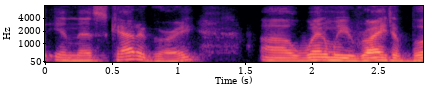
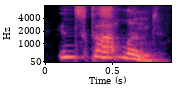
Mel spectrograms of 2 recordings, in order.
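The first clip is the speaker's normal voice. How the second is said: strangulated faux brightness; 13 semitones higher than usual. A narrator's reading. Tutor greets her old student, strangulated and falsely bright. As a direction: push it through gritted teeth with forced cheer. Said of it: "In her strangulated voice".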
